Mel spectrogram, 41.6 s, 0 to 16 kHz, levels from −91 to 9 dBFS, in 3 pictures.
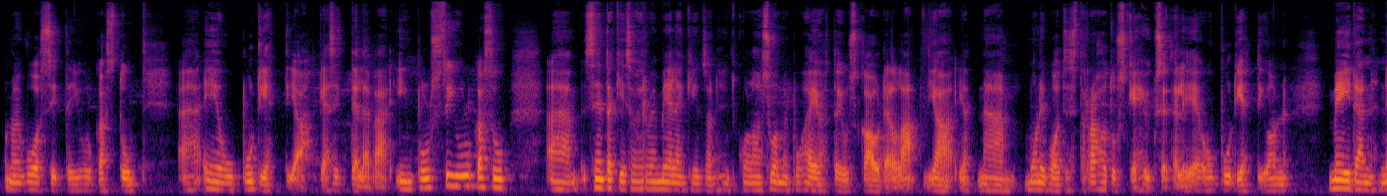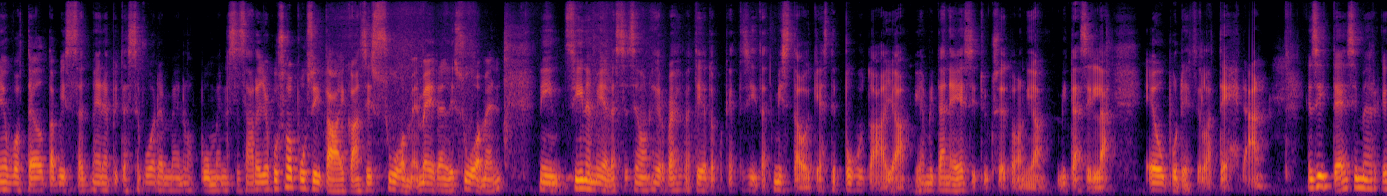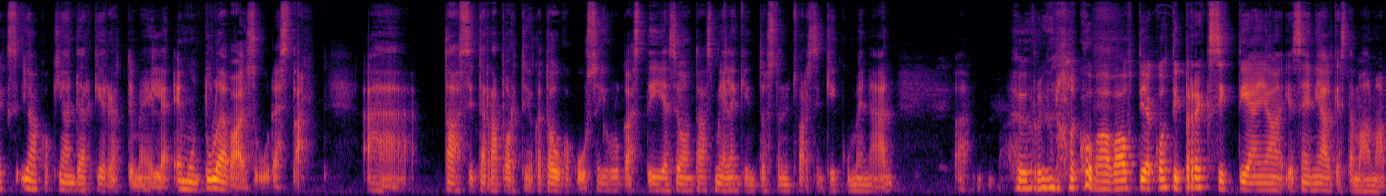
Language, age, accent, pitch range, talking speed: Finnish, 30-49, native, 120-145 Hz, 150 wpm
